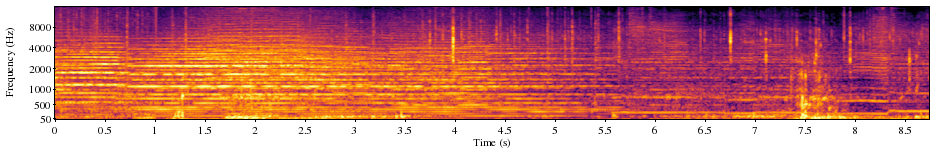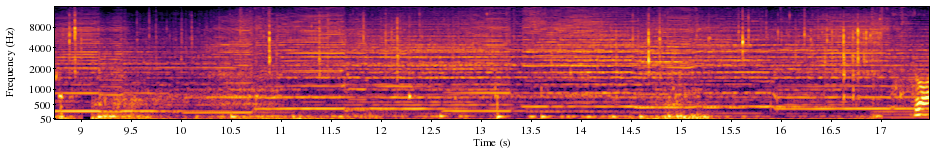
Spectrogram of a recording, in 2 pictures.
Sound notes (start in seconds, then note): 0.2 water bubbling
